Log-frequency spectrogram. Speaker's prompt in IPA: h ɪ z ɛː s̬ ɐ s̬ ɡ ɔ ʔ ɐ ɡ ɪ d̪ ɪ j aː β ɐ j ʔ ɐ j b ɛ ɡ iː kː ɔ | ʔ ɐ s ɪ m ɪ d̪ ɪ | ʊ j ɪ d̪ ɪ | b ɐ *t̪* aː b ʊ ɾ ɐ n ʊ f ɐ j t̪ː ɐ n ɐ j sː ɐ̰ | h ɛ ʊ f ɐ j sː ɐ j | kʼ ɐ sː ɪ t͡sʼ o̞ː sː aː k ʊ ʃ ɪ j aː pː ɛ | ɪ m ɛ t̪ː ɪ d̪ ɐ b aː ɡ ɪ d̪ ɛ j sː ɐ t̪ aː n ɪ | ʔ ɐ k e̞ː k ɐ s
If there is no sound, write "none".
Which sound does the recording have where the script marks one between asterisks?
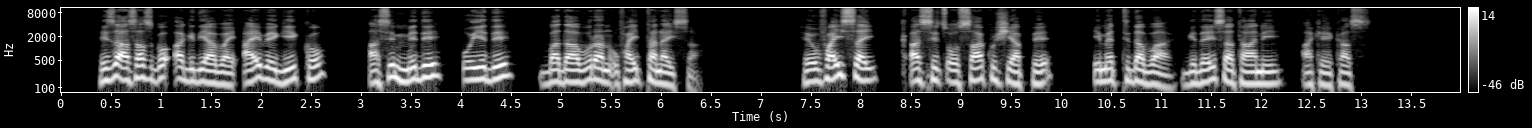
d̪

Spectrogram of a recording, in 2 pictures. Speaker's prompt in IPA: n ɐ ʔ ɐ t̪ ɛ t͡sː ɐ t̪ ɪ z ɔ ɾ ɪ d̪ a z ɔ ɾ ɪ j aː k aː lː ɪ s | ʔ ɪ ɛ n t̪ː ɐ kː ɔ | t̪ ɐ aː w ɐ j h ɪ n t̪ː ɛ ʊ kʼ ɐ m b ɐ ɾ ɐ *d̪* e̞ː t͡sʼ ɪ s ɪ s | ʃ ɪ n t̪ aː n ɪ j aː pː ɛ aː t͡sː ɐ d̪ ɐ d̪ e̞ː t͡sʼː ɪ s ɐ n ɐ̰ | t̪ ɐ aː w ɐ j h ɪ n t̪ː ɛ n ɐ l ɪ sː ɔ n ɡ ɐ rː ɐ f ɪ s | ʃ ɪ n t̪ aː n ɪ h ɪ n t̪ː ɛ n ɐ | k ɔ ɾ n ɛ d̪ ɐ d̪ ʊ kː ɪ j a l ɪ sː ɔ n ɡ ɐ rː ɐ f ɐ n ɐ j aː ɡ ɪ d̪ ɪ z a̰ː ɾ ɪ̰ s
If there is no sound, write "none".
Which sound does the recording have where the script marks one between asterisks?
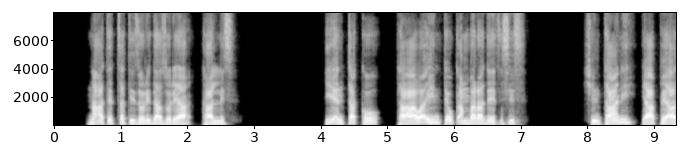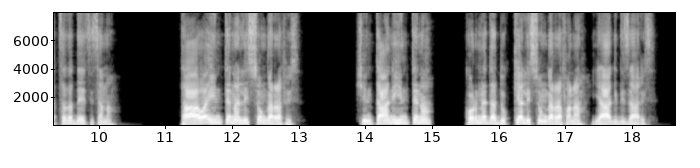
d̪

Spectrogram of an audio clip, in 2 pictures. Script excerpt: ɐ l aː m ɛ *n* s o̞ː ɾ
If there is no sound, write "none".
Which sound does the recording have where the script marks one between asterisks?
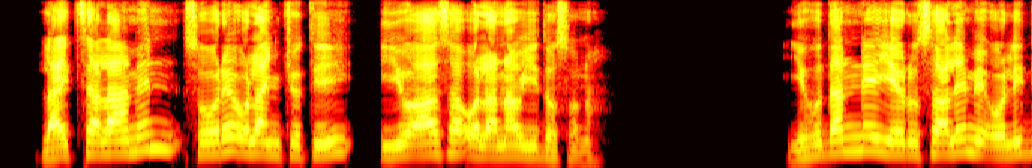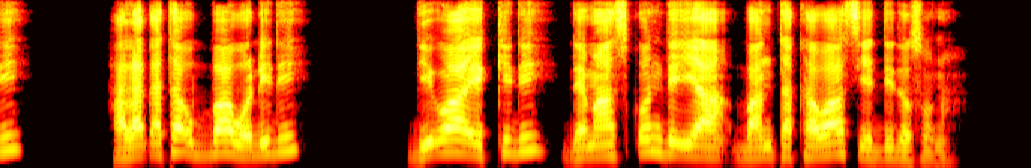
n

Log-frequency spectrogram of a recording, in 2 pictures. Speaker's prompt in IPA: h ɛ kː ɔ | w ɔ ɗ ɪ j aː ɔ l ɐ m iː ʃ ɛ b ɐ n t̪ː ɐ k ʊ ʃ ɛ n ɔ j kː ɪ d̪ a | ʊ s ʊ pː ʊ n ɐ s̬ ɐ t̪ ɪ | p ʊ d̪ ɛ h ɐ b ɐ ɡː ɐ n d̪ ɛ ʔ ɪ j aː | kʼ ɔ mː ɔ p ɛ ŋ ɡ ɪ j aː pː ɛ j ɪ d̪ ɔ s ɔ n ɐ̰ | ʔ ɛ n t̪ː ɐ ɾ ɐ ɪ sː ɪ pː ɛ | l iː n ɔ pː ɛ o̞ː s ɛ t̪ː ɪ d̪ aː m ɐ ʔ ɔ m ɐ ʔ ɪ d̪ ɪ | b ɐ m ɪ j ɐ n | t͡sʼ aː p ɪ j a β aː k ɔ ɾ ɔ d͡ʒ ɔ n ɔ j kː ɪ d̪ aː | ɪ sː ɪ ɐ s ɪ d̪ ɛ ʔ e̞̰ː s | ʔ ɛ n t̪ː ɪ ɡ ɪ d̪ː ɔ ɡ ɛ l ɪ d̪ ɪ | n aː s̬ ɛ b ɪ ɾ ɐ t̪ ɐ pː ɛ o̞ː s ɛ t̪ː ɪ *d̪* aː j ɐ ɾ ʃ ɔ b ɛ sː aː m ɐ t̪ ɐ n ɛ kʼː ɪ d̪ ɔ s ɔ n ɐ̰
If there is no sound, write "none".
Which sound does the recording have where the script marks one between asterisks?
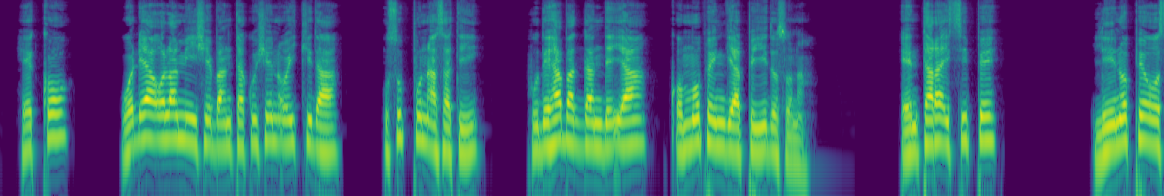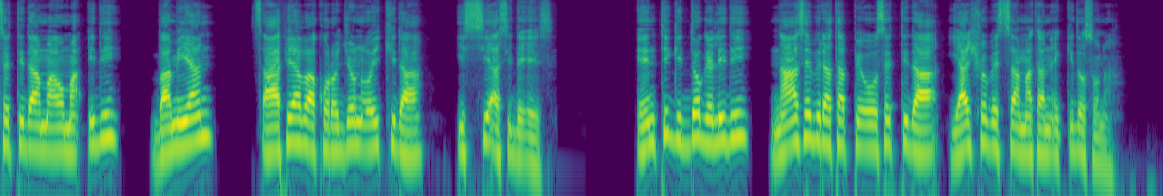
d̪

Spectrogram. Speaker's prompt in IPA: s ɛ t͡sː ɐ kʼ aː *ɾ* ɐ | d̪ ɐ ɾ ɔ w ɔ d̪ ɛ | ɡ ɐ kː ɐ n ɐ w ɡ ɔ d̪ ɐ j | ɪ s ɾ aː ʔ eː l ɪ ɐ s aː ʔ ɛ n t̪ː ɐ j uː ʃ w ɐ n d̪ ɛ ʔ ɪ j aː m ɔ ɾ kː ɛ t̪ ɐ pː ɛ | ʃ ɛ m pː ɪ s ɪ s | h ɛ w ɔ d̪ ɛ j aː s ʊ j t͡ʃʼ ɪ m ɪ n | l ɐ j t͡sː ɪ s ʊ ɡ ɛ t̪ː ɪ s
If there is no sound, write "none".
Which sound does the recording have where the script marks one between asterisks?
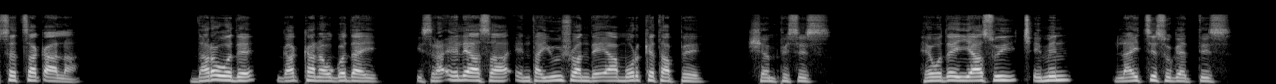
l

